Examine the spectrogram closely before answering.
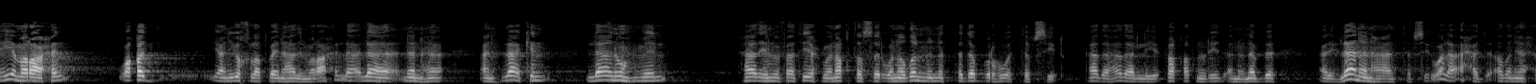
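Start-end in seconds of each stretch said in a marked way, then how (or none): none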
